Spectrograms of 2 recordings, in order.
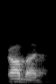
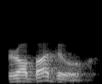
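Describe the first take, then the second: First: The word ends on the final consonant. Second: An extra vowel follows the final consonant.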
